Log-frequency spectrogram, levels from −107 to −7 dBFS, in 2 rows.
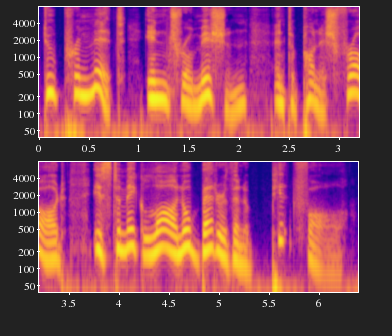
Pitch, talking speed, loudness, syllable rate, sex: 175 Hz, 150 wpm, -19 LUFS, 4.1 syllables/s, male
